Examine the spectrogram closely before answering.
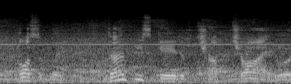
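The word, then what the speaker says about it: cap cay: Don't be scared of chop chai. Well, it's spelled C-A-P-C-A-Y. It's K, but it's chop chai.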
